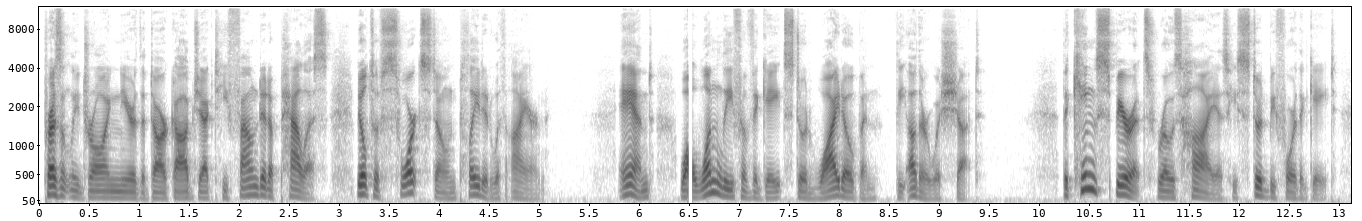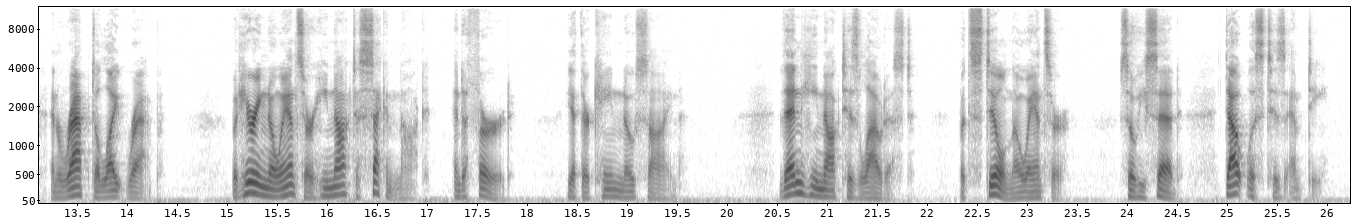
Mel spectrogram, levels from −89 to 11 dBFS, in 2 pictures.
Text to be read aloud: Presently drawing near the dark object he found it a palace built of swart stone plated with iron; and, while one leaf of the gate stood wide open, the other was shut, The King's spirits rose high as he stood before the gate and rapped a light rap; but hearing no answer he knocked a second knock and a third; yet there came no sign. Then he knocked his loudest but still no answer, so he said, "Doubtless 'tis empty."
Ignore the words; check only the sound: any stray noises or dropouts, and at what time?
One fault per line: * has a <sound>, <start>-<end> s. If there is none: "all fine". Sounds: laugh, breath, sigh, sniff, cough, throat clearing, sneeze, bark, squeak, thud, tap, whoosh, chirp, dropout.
* has a dropout, 6.5-6.5 s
